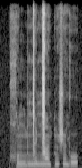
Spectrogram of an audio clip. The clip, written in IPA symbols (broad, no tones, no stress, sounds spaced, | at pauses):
χʷ ə̃ ŋ͡m ʊ ŋ͡ǀ e ŋ͡ǀ ã tʷ ẽ ʃ ə̃ j o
